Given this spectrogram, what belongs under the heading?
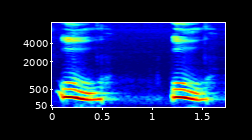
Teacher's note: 오의 입모양과 비슷하지만 턱이 조금 더 올라갑니다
